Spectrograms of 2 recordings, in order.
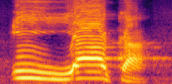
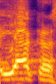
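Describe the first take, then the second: First: The middle y sound is pressed and held long. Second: The middle y sound is said short, not doubled. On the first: The speaker calls it right. "Harus harus ditekan" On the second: The speaker calls it wrong.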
